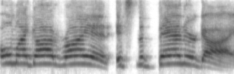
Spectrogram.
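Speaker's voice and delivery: put-on shriek, very high, very slow, loud, drawn out. Retelling what a woman called out across the room: imitating someone screaming. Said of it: "She screams at me across the room".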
